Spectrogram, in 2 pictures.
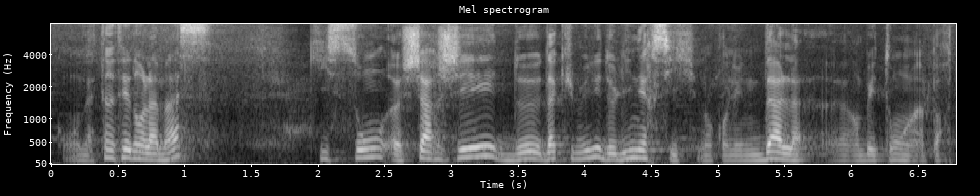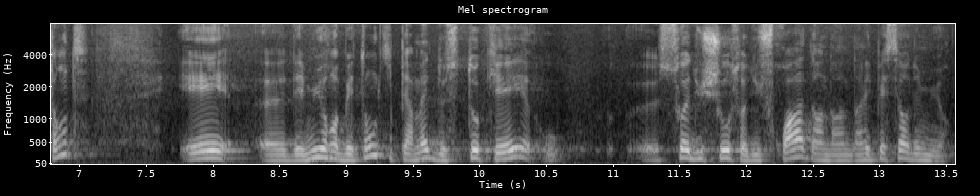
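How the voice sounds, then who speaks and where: A man giving a spontaneous guided explanation as an architect, halting and often repeating words as he goes. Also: medium pitch, dark tone, no echo. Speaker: architect presenting a building project.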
